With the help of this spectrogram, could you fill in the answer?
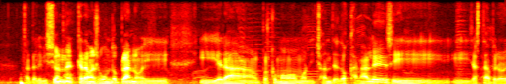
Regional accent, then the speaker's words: Madrid, Community of Madrid, Spain; y además del barrio.

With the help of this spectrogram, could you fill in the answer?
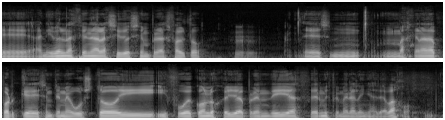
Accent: Leganés, Community of Madrid, Spain; como yo me fui a vivir a Madridejos, pues coincidimos de allí. Entonces ahora estamos, todavía nos ganan ellos más. Bueno, uno es argentino. Entonces estamos 50% Villacañas y 50% Madridejos adoptivo, porque yo soy de Leganés.

